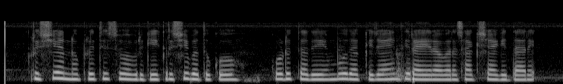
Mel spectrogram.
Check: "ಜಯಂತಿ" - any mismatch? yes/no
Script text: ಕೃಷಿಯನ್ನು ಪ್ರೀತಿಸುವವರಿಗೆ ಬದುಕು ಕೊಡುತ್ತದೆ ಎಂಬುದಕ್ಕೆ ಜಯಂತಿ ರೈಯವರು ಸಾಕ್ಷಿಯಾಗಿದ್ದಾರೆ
no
